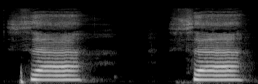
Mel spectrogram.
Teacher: موٹی سیٹی ہے، اس میں بہت نرمی سے ادا کرتے ہیں. سیٹی کی آواز اس میں بالکل اتنی کلیئر بالکل بھی نہیں آئے گی.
